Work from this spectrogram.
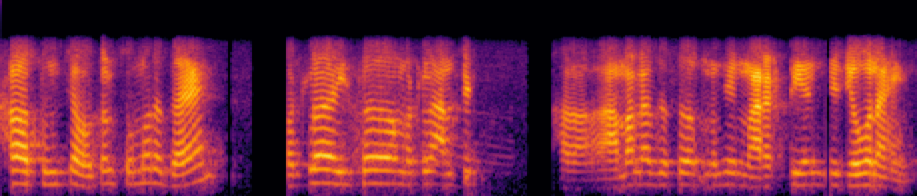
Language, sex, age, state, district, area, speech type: Marathi, male, 45-60, Maharashtra, Akola, rural, conversation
